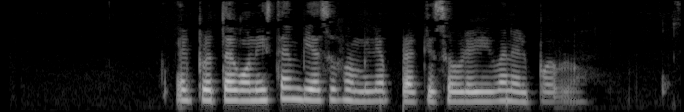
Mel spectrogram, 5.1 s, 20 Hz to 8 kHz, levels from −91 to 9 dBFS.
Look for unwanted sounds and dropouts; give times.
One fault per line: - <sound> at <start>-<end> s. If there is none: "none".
- dropout at 2.9-3.0 s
